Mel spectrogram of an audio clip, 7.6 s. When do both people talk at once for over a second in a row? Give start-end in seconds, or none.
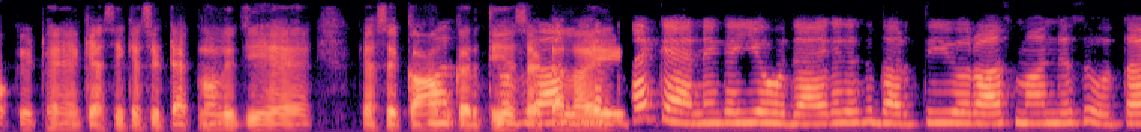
2.9-4.3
